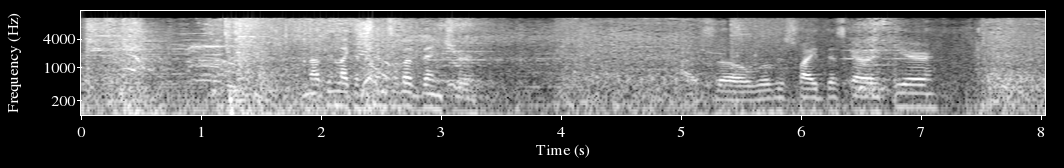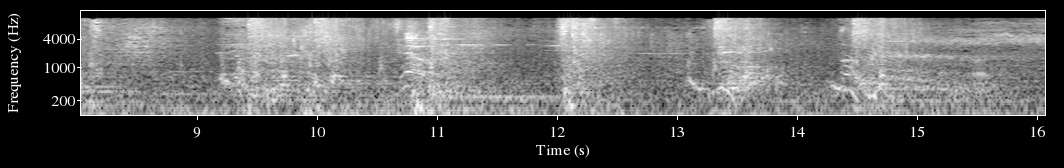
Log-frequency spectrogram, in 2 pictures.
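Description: Blades swing and clash in a fight.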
